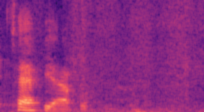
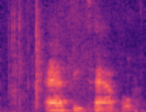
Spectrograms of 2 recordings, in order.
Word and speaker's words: Affy Tapple: We call them taffy apple. But it said, what it say? It say Affy Tapple. Girl, we've been saying it wrong for the longest.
